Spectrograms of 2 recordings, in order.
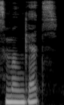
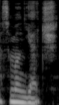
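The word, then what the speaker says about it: Simone Giertz: do projects such as Simone gets I think that's how I pronounce her name. Um, no, Yetch. Yeah, Simone Yetch. That's what it is.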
